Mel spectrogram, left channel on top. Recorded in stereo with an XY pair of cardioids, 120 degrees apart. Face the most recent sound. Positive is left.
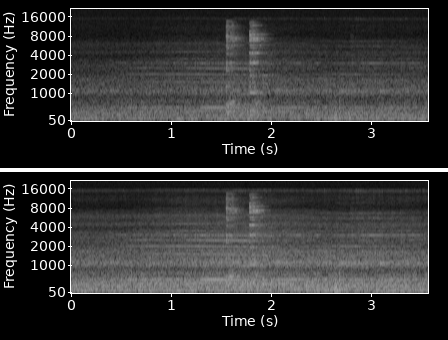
turn(degrees=-20)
